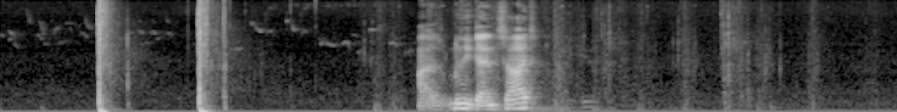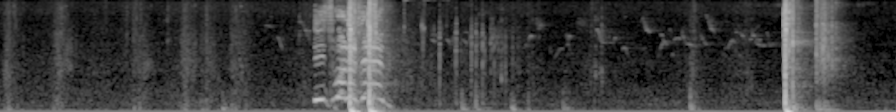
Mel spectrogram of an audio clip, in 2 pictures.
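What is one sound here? A pistol fires single sharp shots.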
